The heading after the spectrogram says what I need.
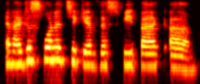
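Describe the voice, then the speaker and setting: A woman's voice: medium pitch, animated, unhurried, a bit bright, dry recording. A woman from the United States, a parent on the board, talking eagerly in an online meeting, rambling and restarting her sentences. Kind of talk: casual online meeting talk. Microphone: video call.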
